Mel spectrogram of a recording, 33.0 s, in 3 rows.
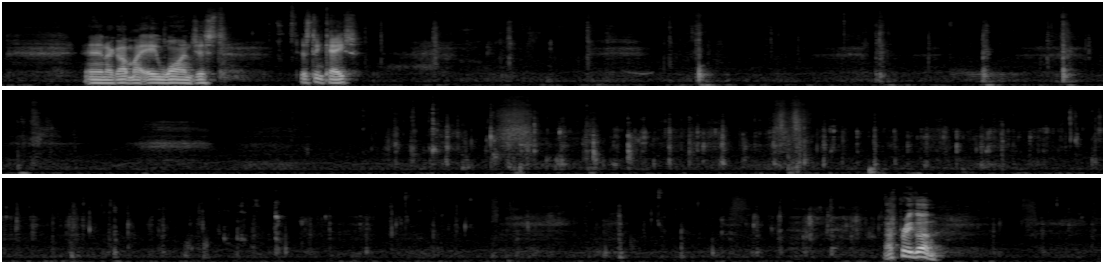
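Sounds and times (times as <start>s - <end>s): man chewing with wet mouth clicks: 14.6s - 30.9s.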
